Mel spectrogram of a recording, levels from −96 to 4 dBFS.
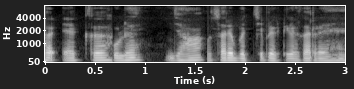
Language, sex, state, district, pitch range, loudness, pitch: Hindi, male, Bihar, Bhagalpur, 110-120 Hz, -20 LUFS, 115 Hz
